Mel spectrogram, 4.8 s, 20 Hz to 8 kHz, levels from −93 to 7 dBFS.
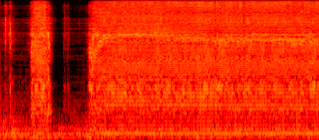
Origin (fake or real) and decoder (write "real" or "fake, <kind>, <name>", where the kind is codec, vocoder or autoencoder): fake, vocoder, HiFi-GAN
